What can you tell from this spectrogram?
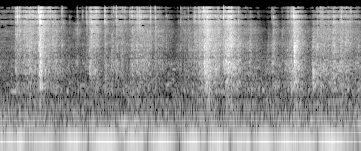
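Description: Clear plastic packaging bag crinkling and rustling in short irregular bursts as hands open it and pull a shirt out.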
